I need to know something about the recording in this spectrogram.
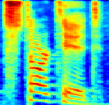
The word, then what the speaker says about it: started: O ED é pronunciado como ID quando o verbo termina com sons de T ou D. É exceção. Exemplos. Study, D. Studied, studied, studied. ID. Start, som de T. Started, started.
